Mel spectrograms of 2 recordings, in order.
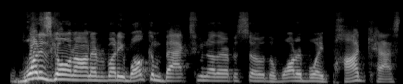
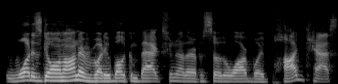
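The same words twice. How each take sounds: First: It is said with more energy and gusto. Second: It is said with little energy.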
